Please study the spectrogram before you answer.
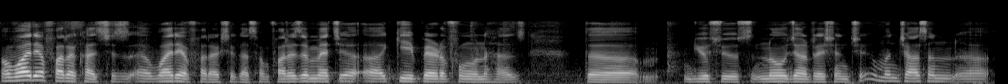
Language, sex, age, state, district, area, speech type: Kashmiri, male, 18-30, Jammu and Kashmir, Shopian, rural, spontaneous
